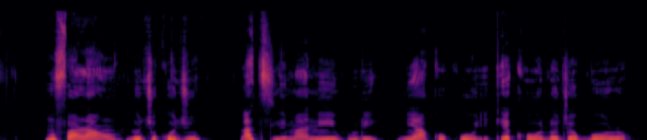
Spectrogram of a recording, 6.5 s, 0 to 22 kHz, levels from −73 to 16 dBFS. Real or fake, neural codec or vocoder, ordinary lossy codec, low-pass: real; none; none; none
